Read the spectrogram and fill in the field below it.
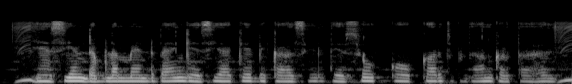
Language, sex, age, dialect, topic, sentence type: Hindi, male, 25-30, Awadhi Bundeli, banking, statement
